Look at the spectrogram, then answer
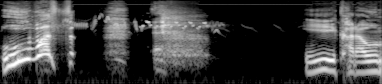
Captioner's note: sigh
